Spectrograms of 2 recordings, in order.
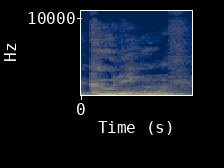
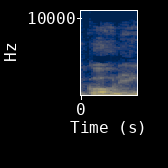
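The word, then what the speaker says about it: Kooning: with a Dutch name they call him the cooling well actually the Dutch pronunciation is the coding they said about the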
